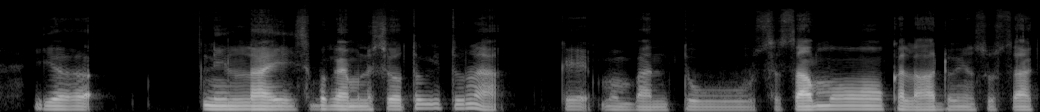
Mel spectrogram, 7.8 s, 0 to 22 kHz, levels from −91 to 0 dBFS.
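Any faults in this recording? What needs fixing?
The speech has a call bitrate drop from 1.69 s to 4.21 s. The encoder was told to spend far fewer bits. The sound turns rough and watery, and the high frequencies are cut back. The change fits a fall from about 40 kbps to about 18 kbps. The worst stretch lasts about 1.41 s. Quality then climbs back by 4.21 s. To prevent this, keep the uplink stable and set a higher minimum bitrate for the encoder.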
